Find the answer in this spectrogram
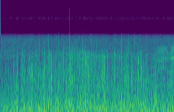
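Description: Wind buffeting the microphone on a small open boat crossing a river: a loud, steady rumble with no breaks.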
